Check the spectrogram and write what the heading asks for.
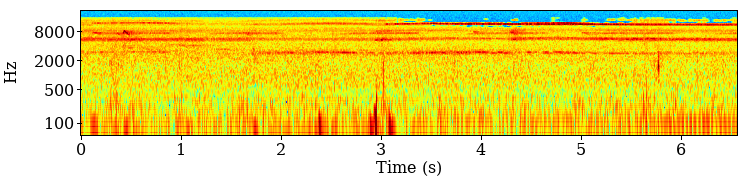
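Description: Faint, steady high-pitched insect calls from the jungle, several held tones at different pitches sounding together. A few soft thumps of footsteps on the dirt track stand out near the middle.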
